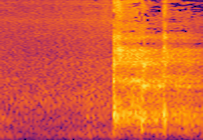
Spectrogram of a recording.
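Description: A man coughing, a short sharp cough about a second in after a brief quiet moment.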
